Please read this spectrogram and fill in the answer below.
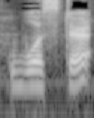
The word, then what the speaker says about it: Wooster: And then went and met some of our listeners in Worcester, Ohio, spelled W-O-O-S-T-E-R, but pronounced Worcester, I was told, for WKSU, and it was great fun.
